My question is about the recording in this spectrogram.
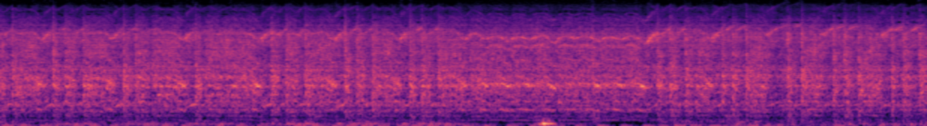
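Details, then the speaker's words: Mazda Miata, first start after valve seals, timing belt, pulleys, water pump and serpentine belts were replaced: catches with a harsh hissing rush and one dull thump, possibly a knock; owner feared a dead cylinder or bent rod, belt intact, cause unclear. "the belt's still together so it's not the belt almost sounds like i just bent the rod kind of sound but hopefully not"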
